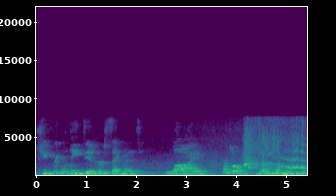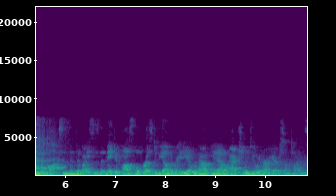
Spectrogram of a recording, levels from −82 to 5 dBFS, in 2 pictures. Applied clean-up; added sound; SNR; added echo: none; Car; 12 dB; reverberation time 0.9 s.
